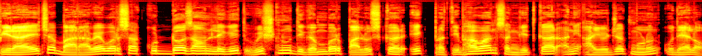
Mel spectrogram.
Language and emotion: Goan Konkani, neutral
